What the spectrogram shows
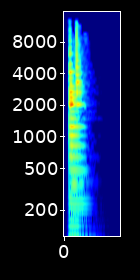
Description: foley wood pine plank short thin 40mm x 10mm end set down hit concrete ground; zapsplat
